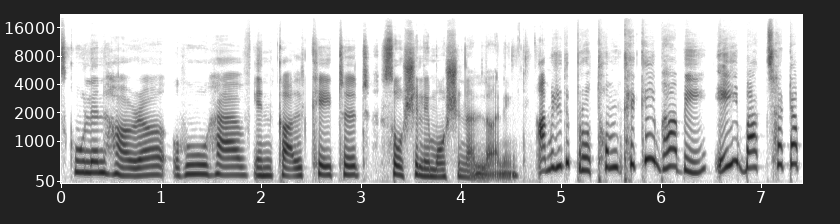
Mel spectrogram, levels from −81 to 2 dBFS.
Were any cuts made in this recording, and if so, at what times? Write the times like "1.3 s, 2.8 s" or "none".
1.9 s, 3.1 s, 4.6 s, 6.5 s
